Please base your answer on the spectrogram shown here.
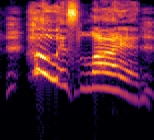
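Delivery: slow booming announcer tease; dramatic announcer. Acted. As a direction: drag it out like a mystery host. Dramatic mock news tease.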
